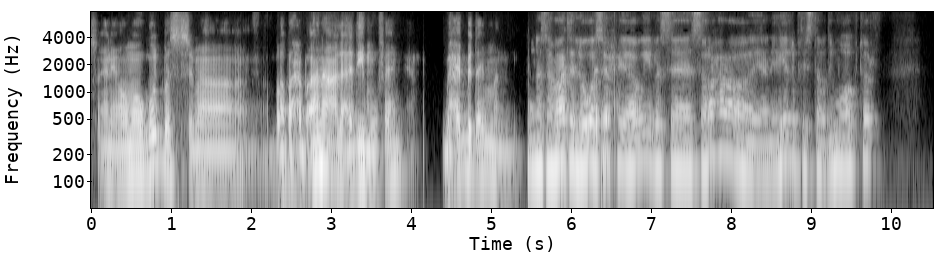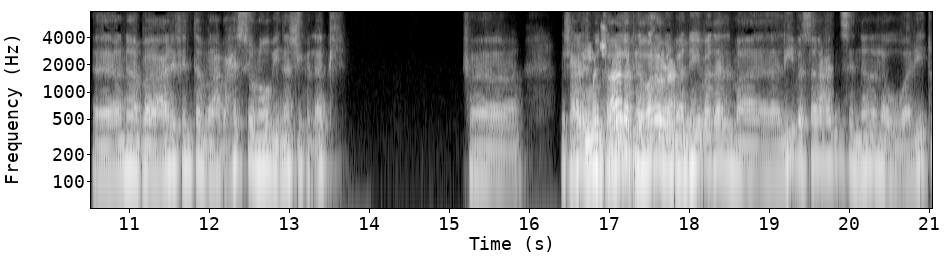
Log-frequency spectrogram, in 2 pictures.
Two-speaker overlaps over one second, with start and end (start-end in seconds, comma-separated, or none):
16.7-18.2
